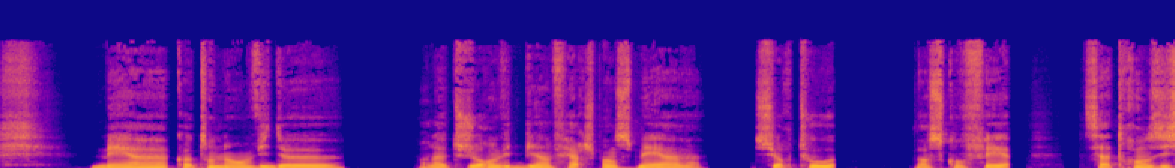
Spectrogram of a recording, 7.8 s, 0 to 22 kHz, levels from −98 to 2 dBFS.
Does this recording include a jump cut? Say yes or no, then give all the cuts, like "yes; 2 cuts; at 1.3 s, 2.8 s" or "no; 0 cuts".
no; 0 cuts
